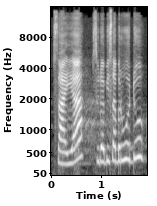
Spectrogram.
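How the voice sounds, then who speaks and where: A performer plays an eager, polite young cartoon pupil. The voice is extremely high and bright, ringing in long hall-like reverb. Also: a little slow. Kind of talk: cartoon dialogue.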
